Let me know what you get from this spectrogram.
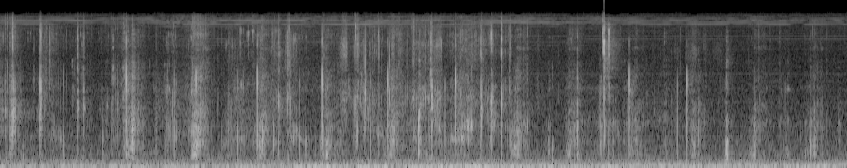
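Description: Close-miked chewing of a mouthful of nem nướng rice-paper roll, with dense, irregular crunches.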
